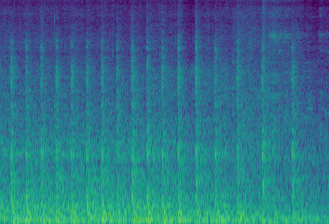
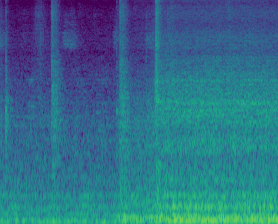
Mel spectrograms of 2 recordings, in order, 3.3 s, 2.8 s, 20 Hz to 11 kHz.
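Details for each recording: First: LG super-capacity gas dryer DLG2526, drum turning: rough low rumble with a loose thump about three times a second from a bad drum support wheel, later repaired. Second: LG gas dryer model DLG2526, after repair: a steady low drum rumble builds to an even, smooth run with no scraping or thumping; normal dryer running.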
